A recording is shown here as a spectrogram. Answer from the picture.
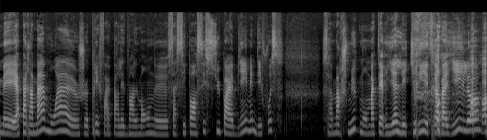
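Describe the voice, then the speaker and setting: A woman talks at a fairly slow pace and a medium pitch. Her pitch varies in an ordinary way while her loudness swings widely. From Quebec. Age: 20s. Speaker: comedian. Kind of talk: interview.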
